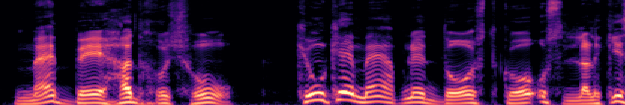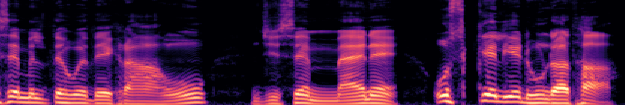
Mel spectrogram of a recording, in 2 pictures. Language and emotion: Urdu, happy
